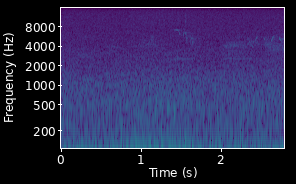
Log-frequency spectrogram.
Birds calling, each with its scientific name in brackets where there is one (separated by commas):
Red-breasted Nuthatch (Sitta canadensis), MacGillivray's Warbler (Geothlypis tolmiei)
